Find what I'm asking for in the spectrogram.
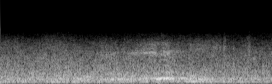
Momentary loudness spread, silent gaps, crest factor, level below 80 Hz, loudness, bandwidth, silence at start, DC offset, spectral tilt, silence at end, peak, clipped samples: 8 LU; none; 14 dB; -38 dBFS; -17 LUFS; 4.4 kHz; 0 s; under 0.1%; -12.5 dB/octave; 0 s; -2 dBFS; under 0.1%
